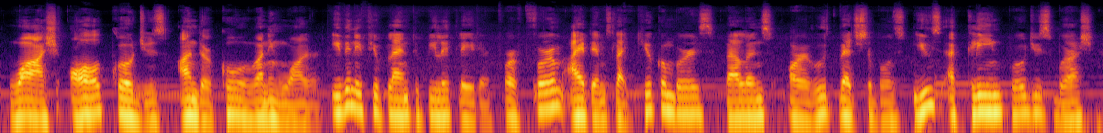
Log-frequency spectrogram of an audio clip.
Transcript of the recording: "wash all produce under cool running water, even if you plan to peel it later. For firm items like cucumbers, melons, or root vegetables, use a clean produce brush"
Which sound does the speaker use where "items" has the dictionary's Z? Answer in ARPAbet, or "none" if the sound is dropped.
S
